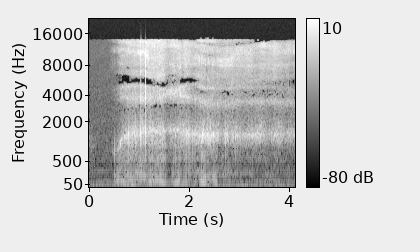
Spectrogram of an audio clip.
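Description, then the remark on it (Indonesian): A deep, rasping tiger roar bursts in after a brief quiet moment and rumbles on for several seconds, loud, with a rough, growling texture and no voices. “Itu suara harimau ya?”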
